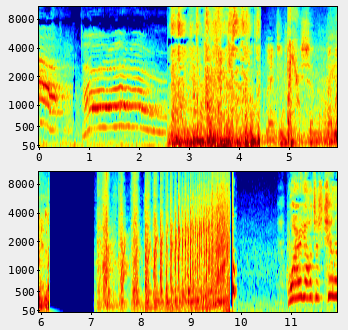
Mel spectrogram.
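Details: Kitten meowing indoors: an opening drawn-out, wavering meow, then loud noisy thumps and rushes, a shriek, and another short meow near the end, with people talking and laughing around it.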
